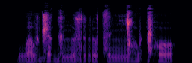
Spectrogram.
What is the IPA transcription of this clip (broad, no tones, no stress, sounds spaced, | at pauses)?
w ɐ w d͡ʒ ɐ ɡ ɨ n u z r u t͡s e ŋ ŋ͡ǀ o̤ w ǁʰ o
